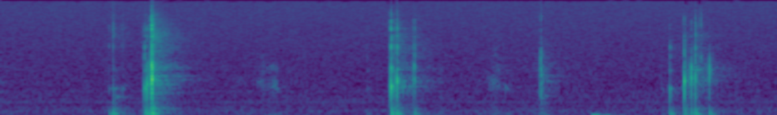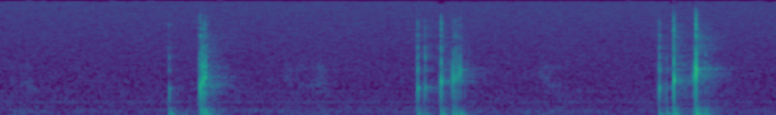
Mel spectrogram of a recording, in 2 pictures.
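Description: Fingernails tap and scratch the top of a black metal screw lid on a hexagonal glass honey jar standing on a table. Short, dry clicks and brief scratches come in small clusters, separated by quiet pauses, with a faint steady hum underneath.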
